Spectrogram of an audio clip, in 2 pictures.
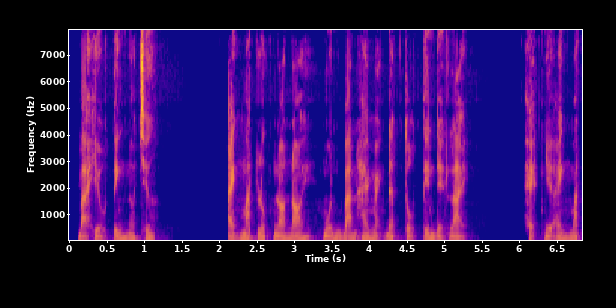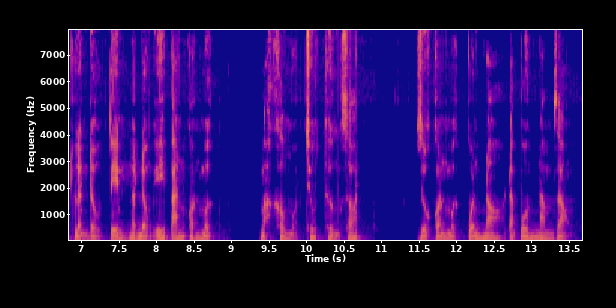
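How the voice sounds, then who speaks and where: Husky man narrating a ghost story. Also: low voice, warm tone.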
